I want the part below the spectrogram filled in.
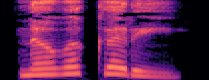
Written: ನವುಕರಿ

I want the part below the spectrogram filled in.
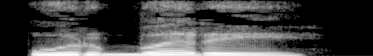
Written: ಊರುಬೇರು

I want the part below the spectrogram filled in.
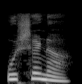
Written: ಊಷಣೆ

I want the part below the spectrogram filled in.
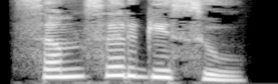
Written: ಸಂಸರ್ಗಿಸು

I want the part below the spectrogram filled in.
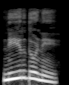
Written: ನಿರ್ಧನ

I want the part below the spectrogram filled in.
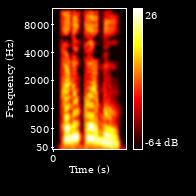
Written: ಕಡುಗೊರ್ಬು

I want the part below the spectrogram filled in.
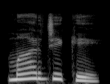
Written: ಮೌರಜಿಗ

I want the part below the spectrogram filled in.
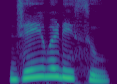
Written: ಜೇವಡಿಸು

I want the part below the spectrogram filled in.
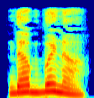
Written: ತೀಬನು

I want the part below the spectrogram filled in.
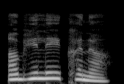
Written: ಅಭಿಲೇಖನ

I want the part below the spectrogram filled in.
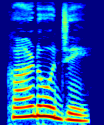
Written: ಗೂಢಜ

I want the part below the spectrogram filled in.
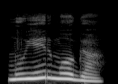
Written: ಮುಯ್ಯೀರ್ಮೊಗ

